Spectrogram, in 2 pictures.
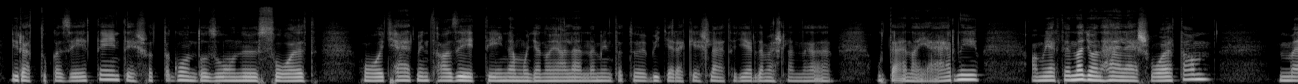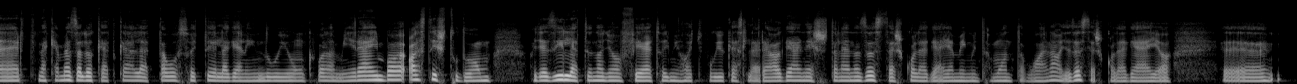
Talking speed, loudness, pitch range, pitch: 160 wpm, -26 LUFS, 170-185 Hz, 175 Hz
